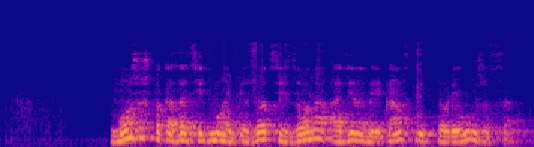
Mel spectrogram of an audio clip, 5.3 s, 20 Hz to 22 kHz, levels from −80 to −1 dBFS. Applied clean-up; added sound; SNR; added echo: neural separator model SepFormer DNS4.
